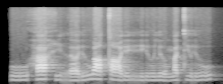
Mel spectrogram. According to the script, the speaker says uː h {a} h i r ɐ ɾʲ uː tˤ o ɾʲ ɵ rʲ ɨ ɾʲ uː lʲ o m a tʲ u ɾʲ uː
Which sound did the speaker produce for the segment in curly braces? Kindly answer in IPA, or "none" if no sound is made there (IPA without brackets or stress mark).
a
